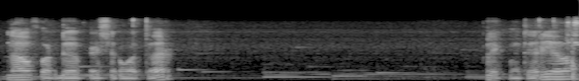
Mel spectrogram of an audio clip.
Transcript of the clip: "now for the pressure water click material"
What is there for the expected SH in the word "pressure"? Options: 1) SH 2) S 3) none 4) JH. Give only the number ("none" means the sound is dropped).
2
